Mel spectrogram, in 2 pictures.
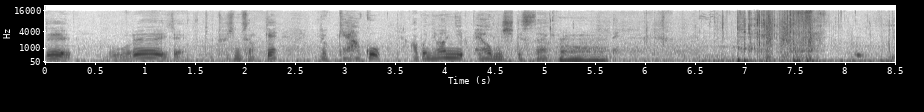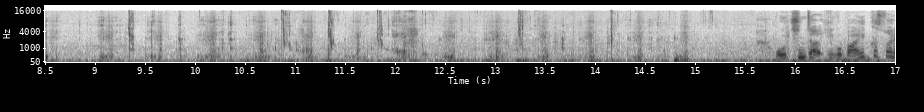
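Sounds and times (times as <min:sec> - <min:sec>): chewing crunches: 0:04.8 - 0:15.3
crisp bite into food: 0:06.7 - 0:14.8.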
